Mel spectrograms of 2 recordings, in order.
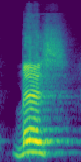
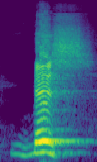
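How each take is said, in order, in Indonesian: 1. Bunyi vokalnya seperti e. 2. Bunyi vokalnya seperti e.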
